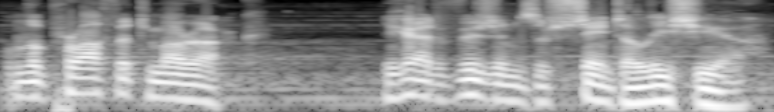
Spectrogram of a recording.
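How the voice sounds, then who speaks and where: An actor playing an ancient, world-weary demon lord in a video game, sneering and commanding. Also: male voice, low-pitched, normal speed, lightly acted. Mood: mocking, reminiscing. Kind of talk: dramatic video game acting. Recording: music behind the voice.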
